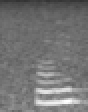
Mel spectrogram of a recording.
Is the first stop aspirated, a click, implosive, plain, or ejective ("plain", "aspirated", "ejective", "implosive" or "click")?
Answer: plain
